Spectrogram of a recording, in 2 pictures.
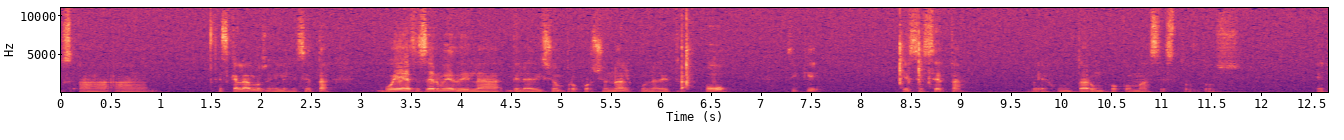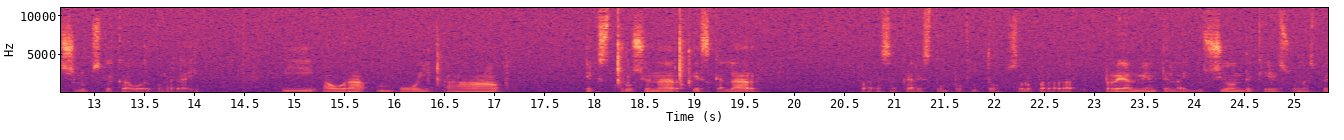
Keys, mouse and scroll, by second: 6.3 o, 8.2-9.1 typing, 13.2 click, 14.1 middle click, 15.0-15.3 scroll down 1, 15.3 middle click, 16.0-16.4 scroll up 1, 16.6 shift+middle click, 18.3 e, 21.9 click, 22.2-24.8 middle drag, 25.0 scroll down 1.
